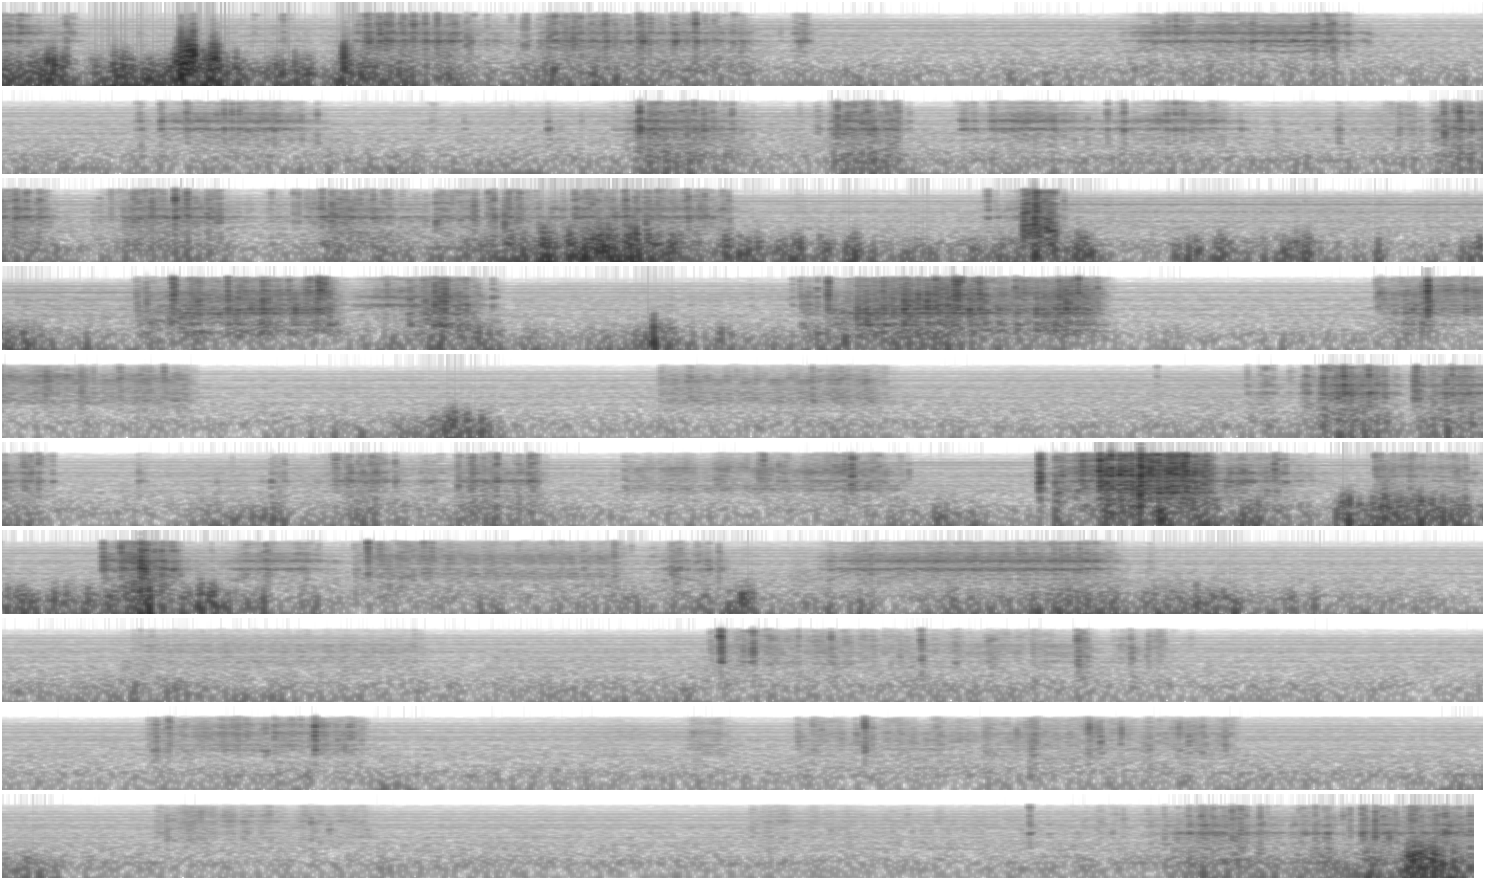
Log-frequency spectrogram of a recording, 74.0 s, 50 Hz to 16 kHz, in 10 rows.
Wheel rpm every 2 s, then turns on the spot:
10, 20, 10, 30, 20, 10, 20, 10, 20, 10, 0, 0, 10, 10, 0, 0, 0, 0, 20, 10, 10, 20, 10, 10, 30, 10, 0, 0, 0, 0, 0, 0, 0, 0, 0, 0, 10.
0-4 6-8 10-12 14-18 26-28 36-40 72-74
